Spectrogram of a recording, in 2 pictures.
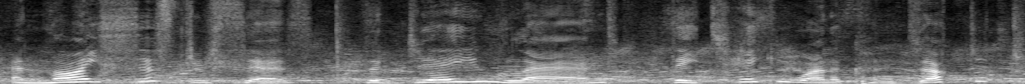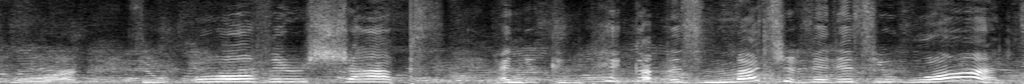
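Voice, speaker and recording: A woman in amateur radio theater playing an excited, gushing passenger waiting to depart. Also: sits high, measured pace, few pauses. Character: excited, chatty female passenger awaiting departure. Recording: busy crowd hubbub behind.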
